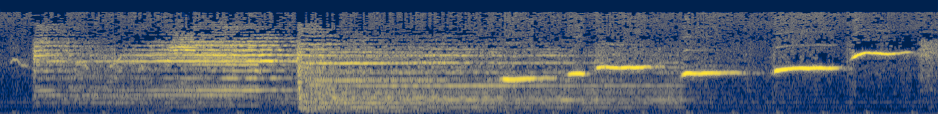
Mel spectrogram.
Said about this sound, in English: Whistle like that all the time?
